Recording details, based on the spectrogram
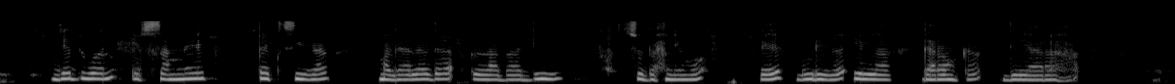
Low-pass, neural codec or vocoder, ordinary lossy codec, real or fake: none; codec, 16 kHz, 4 kbps, FreqCodec, smaller model; none; fake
